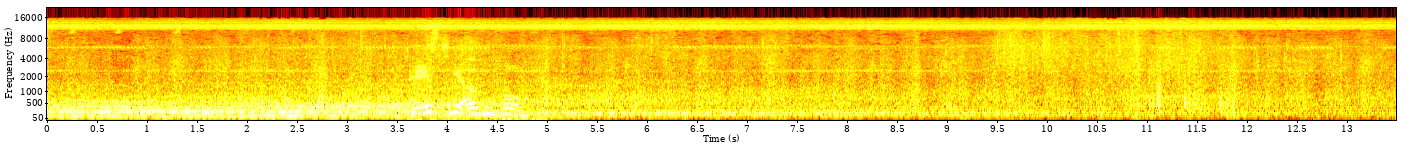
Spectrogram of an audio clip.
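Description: Soft footsteps shuffle over sand and gravel.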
